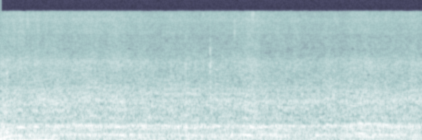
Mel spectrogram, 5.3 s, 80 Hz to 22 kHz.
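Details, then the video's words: Bees in a small wildlife garden at an end terrace house in Crookes, producing a steady, continuous low droning hum with overlapping wingbeat tones from several insects, holding an even level throughout. "1hr of Relaxing Bees"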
